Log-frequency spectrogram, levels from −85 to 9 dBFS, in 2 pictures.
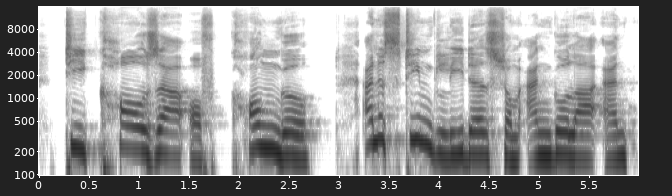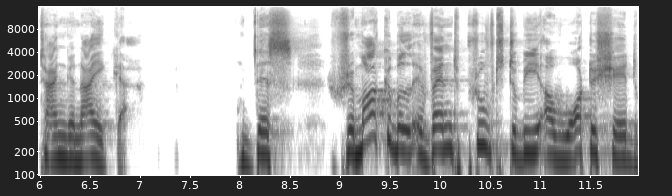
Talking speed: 90 wpm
